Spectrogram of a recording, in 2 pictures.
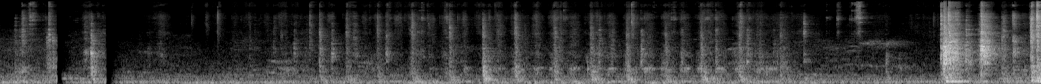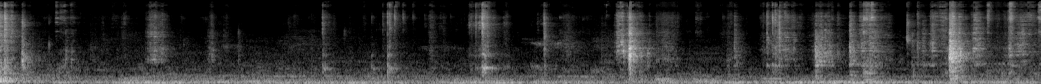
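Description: A knife cuts a tuna fish into pieces with repeated sharp taps and clacks against a board, uneven in rhythm and close by, over a soft squishy background.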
